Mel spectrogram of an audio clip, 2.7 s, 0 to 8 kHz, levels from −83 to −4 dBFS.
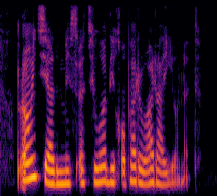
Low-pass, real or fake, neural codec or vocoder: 7.2 kHz; fake; codec, 16 kHz in and 24 kHz out, 2.2 kbps, FireRedTTS-2 codec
